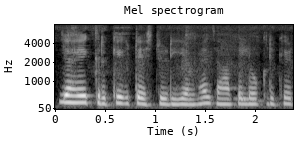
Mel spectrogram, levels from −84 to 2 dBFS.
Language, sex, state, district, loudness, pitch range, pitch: Hindi, female, Chhattisgarh, Raipur, -19 LUFS, 190-220 Hz, 205 Hz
